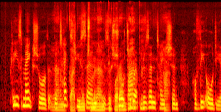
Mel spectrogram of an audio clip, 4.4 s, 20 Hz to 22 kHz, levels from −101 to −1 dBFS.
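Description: No technical faults can be heard anywhere in this speech recording. There is no point in it that needs to be marked.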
